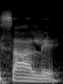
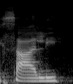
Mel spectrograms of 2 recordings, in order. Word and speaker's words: sale: pronúncia e naquela oportunidade eu ouvi o ens Sale só que eu não falei Sale eu falei sali e eu lembro que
